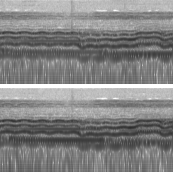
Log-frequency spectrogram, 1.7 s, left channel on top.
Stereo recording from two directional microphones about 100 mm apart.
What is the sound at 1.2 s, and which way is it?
Music, 35° right (ahead or behind).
